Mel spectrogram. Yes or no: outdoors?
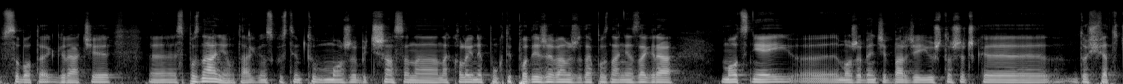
no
